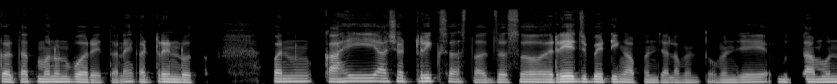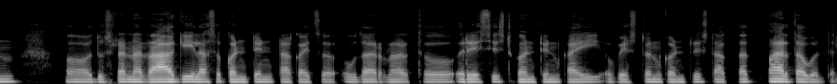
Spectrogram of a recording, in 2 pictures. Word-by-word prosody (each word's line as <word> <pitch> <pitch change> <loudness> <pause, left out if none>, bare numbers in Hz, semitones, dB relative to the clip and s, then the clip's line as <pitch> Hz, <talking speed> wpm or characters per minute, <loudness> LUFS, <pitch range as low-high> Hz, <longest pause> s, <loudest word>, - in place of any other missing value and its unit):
करतात 120 0 0
म्हणून 125 +1 +3
वर 115 -2 +2
येतं, 105 -1 -5
नाही 125 +4 -2
का 115 - 0
ट्रेंड 120 -1 +3
होतं. 110 -1 -3 0.6
पण 135 +1 0 0.2
काही 145 +3 +1
अशा 140 0 0
ट्रिक्स 145 -2 0
असतात 115 -3 -4
जसं 115 +1 +1
रेज 130 0 +7
बेटिंग 120 -1 +2
आपण 110 0 -3
ज्याला 105 -1 -5
म्हणतो. 105 +3 -8
म्हणजे 115 +2 -2
मुद्दामून 120 +2 0 0.5
अ, 115 -2 -1
दुसऱ्यांना 120 +1 +1
राग 115 +1 +6
येईल 125 -1 +5
असं 115 +1 -1
कंटेंट 115 0 0
टाकायचं. 110 -1 -4 0.2
उदाहरणार्थ 110 0 -3 0.4
रेसिस्ट 115 +2 -1
कंटेंट 115 -1 0
काही 115 +1 -1 0.2
वेस्टर्न 115 +2 -3
कंट्रीज 120 +1 -4
टाकतात 115 +2 -3 0.2
भारताबद्दल. 120 -5 +3
115 Hz, 130 wpm, -24 LUFS, 110-125 Hz, 0.6 s, रेज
